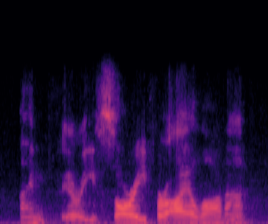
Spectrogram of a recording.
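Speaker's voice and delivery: said quietly. A storyteller voices a character's apology, quiet. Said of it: "Leilani just quietly says".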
